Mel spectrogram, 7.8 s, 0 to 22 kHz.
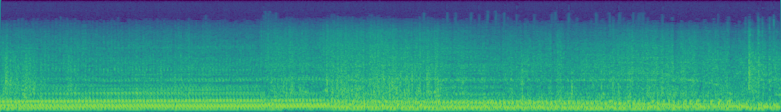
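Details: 21-year-old Honda Shadow V-twin with a new Vance & Hines exhaust and repacked fiberglass baffle, on its first test run with new wheels: a deep, mellow burble pulling smoothly through the revs, tamer and less raspy. Normal running.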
